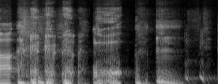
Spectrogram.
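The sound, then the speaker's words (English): A loud series of rough, phlegmy throat-clearing bursts, five or six in quick succession with brief gaps between them, and no talking alongside. “Excuse me, just clearing my throat.”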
